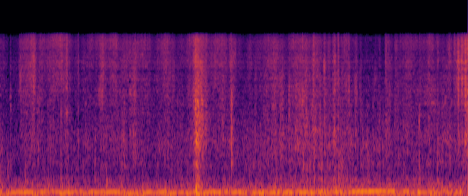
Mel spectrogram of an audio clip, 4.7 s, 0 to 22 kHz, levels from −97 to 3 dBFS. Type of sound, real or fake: fake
